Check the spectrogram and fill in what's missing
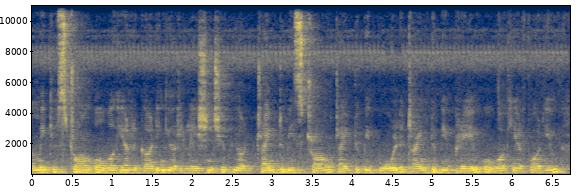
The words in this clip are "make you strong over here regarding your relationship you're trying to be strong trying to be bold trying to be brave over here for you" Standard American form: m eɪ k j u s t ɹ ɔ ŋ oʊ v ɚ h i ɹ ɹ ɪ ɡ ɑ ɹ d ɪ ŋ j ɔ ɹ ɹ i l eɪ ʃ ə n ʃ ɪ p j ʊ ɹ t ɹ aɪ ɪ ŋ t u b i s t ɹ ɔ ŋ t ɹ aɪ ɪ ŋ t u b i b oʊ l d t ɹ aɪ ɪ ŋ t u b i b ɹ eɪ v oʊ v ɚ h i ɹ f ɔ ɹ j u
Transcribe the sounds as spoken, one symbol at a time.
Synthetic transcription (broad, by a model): m eɪ k j u s t ɹ ɔ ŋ oʊ v ɚ h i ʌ ɹ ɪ ɡ ɑ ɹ d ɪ ŋ j ɔ ɹ ɹ i l eɪ ʃ ə n ʃ ɪ p j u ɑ t ɹ aɪ ɪ ŋ t u b i s t ɹ ɔ ŋ t ɹ aɪ ɪ ŋ t u b i b oʊ l d t ɹ aɪ ɪ ŋ t u b i b ɹ eɪ v oʊ v ɚ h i ɹ f ɔ ɹ j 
